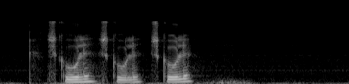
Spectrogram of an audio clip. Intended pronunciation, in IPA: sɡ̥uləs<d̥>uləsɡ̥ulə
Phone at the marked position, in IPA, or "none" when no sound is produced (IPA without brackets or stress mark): ɡ̥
